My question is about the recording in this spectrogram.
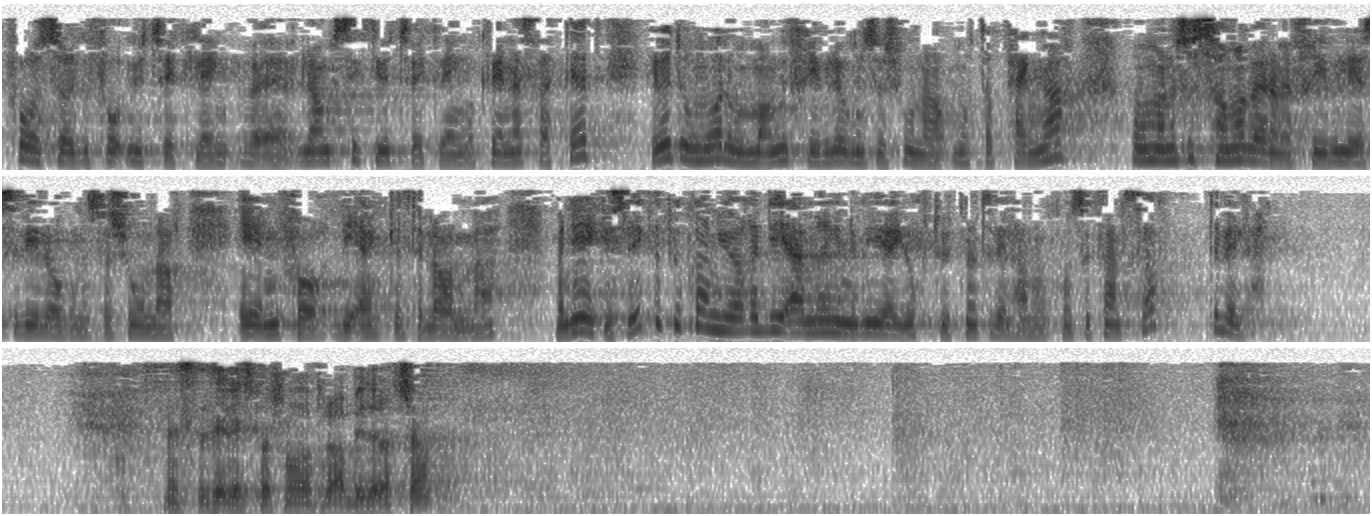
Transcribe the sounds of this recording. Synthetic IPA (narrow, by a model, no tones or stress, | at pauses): fɔɾɔsœɾɡəfɔɾʉːt̪ʰʋɪkʰlɪŋlɑŋsɪk̚t̪ɪʉːt̪ʰʋɪklɪŋɔkʰʋɪnːəsʁɛt̪ːɪheːt̪d̪ɛæɾjʊɛt̪ʊmʁoːd̪əʋʊɾmɑŋːəfɾiːʋɪlɪɔʁɾɡɑnɪsɑʂuːnəɾmut̪ʰːɑːpʰɛŋːəʁɔʋʊɾmɑnɔsːɔsɑmːɑɾʁbæɪd̪əɾmɛfʁiːʋɪlɪəɔsɪʋiːləɔɾɡɑnɪsɑʂuːnəʁɪnn̩fɔɾd̪iɪɛŋkəlt̪əlɑnnəmɛnd̪ɛæɾɪkːəsliːkɑt̪̚d̪ʉkʰɑnjøːʁəd̪iɛnd̪ʁɪŋənəʋɪhɑɾjʊʁt̪ʉːt̪nɑt̪d̪ɛʋɪlɦɑːnuːənkʰʊnsəkʰʋɛnsəʁd̪̥ɛːʋɪld̪ɛ | nɛst̪ət̪ʰɪlːɛɡspœʂmɔːləfɾɑbɪd̪ɾɑʃɑ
